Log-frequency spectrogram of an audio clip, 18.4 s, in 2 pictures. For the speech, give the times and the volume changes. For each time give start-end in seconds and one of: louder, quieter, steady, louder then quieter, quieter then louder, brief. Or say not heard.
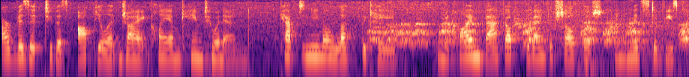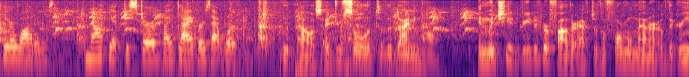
0.0-18.3 steady.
